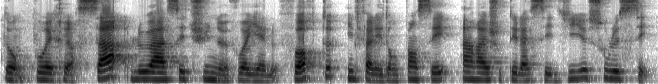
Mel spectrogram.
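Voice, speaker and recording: Female teacher, unhurried dictation voice, patient, clear spelling. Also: medium pitch. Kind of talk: slow dictation lesson for a child.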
